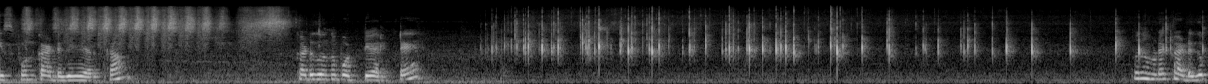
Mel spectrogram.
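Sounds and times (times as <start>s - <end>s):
mustard seeds popping in oil: 4.8s - 12.0s.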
